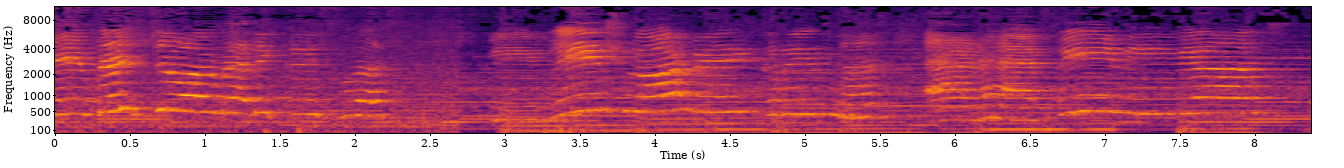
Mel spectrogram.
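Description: A young child singing over a music backing track; just before three seconds in the recording changes, and a child's voice goes on singing over a backing with a steadier low bass.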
